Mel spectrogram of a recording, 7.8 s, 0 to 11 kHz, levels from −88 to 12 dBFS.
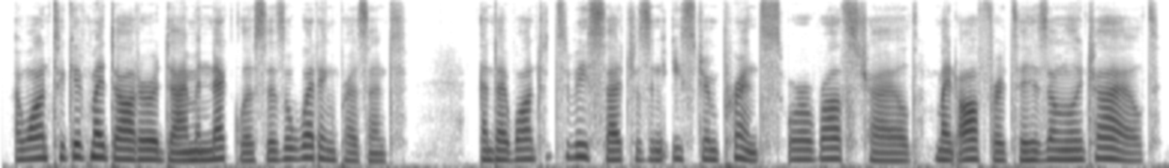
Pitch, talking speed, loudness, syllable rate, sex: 180 Hz, 255 wpm, -20 LUFS, 6.3 syllables/s, female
